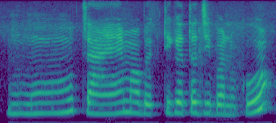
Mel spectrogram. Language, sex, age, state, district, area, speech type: Odia, female, 30-45, Odisha, Kendrapara, urban, spontaneous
